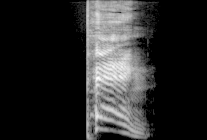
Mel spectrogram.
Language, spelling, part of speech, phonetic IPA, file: German, peng, interjection, [pɛŋ], De-peng.ogg
- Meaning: bang (a verbal emulation of a sudden percussive sound)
